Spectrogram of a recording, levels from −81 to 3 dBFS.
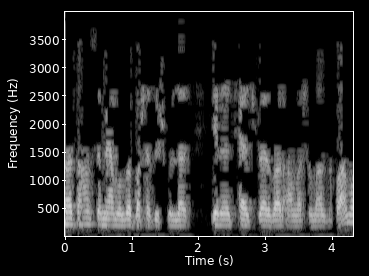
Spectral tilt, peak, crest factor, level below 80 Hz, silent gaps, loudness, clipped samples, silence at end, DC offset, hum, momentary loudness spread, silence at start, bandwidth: -11 dB/octave; -4 dBFS; 16 dB; -70 dBFS; none; -22 LUFS; under 0.1%; 0 s; under 0.1%; none; 6 LU; 0 s; 4 kHz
